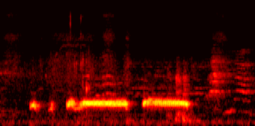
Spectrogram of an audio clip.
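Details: Spotted dove kept in a cage, said by its owner to call all day long. Two quick soft notes lead into two long, even, low coos, the second slightly shorter, followed by brief faint speech.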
